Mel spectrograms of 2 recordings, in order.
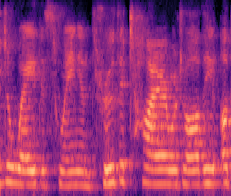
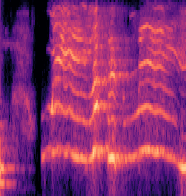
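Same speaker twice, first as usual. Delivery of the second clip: put-on much higher, gleeful child on a swing; excited whee; 4 dB louder, much slower than usual. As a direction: squeal with joy as you fly up.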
